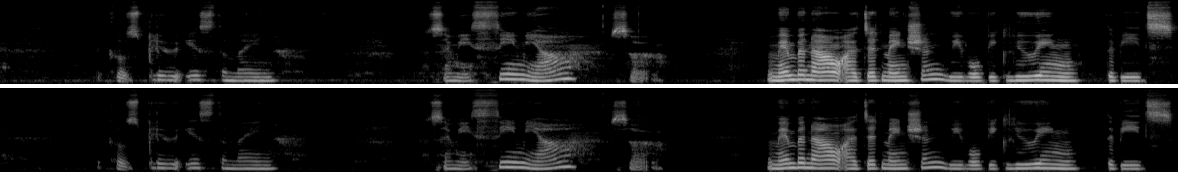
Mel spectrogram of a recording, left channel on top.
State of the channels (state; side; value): quieter; right; 5.6 dB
